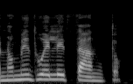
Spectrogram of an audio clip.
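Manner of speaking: normal talking voice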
